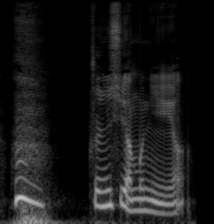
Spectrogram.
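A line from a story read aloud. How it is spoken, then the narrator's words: Muttering. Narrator (Chinese): 比尔嘟囔着说道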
